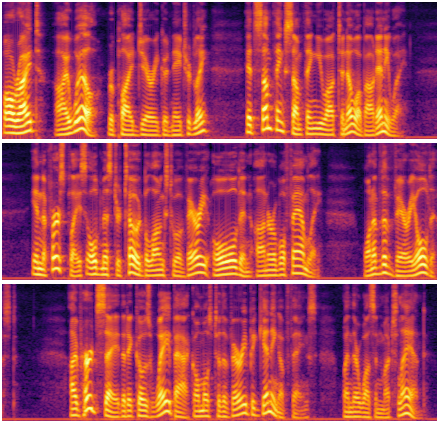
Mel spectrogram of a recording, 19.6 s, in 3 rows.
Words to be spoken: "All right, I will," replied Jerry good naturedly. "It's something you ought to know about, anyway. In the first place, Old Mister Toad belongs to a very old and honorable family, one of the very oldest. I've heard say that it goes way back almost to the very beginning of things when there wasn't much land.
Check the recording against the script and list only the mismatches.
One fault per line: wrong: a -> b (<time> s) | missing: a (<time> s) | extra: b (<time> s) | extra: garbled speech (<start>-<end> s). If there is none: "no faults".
extra: something (4.2 s)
